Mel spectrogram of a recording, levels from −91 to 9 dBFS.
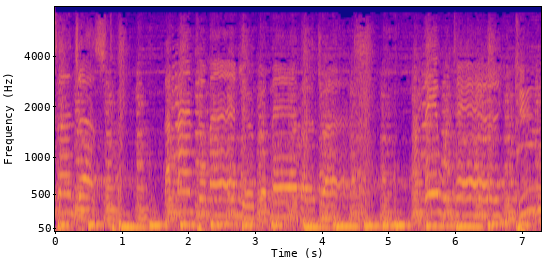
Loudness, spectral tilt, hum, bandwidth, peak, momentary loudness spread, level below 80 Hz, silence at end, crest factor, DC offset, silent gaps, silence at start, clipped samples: -17 LUFS; -6.5 dB/octave; none; 7.6 kHz; -4 dBFS; 3 LU; -20 dBFS; 0 s; 12 dB; under 0.1%; none; 0 s; under 0.1%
